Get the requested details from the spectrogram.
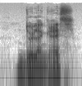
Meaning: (noun) 1. grease 2. fat; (verb) inflection of graisser: 1. first/third-person singular present indicative/subjunctive 2. second-person singular imperative
- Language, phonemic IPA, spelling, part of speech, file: French, /ɡʁɛs/, graisse, noun / verb, Fr-graisse.ogg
